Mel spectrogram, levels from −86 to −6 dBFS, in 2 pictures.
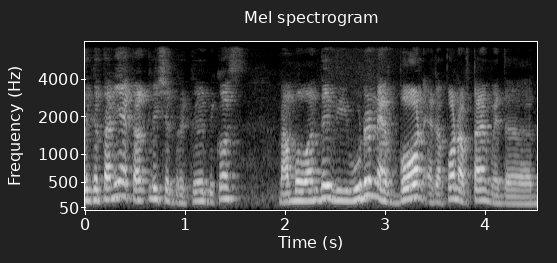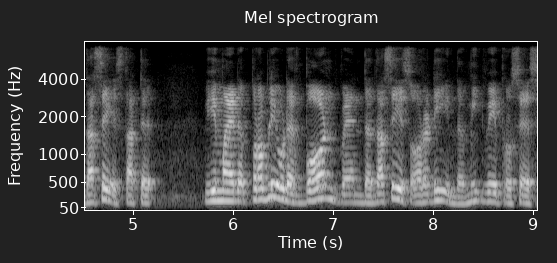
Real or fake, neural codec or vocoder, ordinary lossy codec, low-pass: real; none; none; 7.2 kHz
